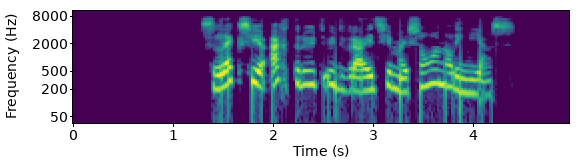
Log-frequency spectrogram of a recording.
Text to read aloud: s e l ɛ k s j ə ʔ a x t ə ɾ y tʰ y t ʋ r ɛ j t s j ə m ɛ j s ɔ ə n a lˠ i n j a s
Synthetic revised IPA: s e l ɛ k s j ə ʔ a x t ə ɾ y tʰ y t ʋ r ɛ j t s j ə m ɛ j s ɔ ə n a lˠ i n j a s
